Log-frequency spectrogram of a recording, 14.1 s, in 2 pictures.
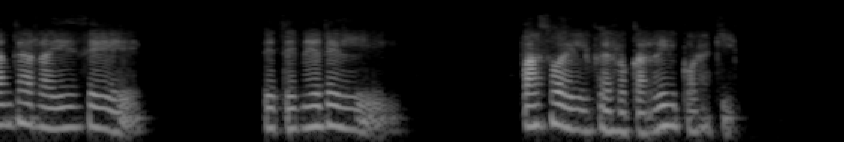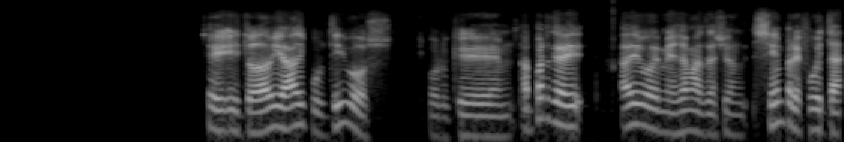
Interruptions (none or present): none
